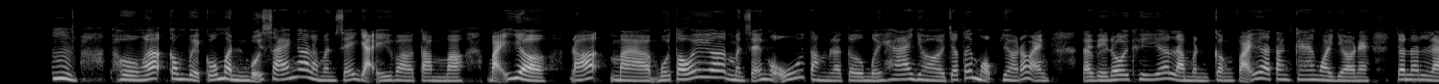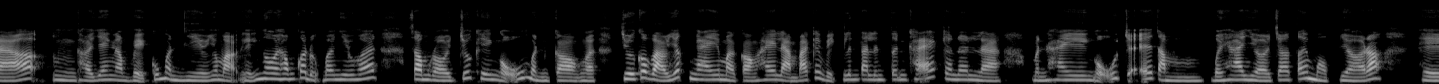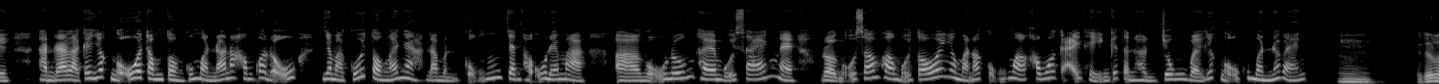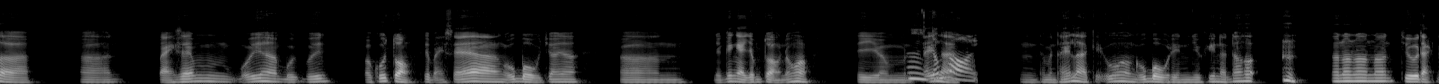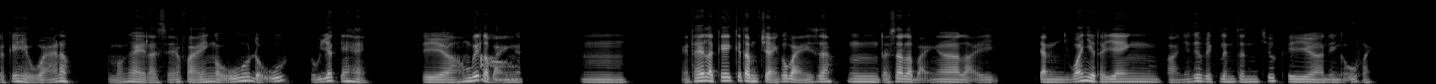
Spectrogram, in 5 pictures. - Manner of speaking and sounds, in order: tapping; other background noise; throat clearing
- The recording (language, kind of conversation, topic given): Vietnamese, advice, Vì sao tôi vẫn mệt mỏi kéo dài dù ngủ đủ giấc và nghỉ ngơi cuối tuần mà không đỡ hơn?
